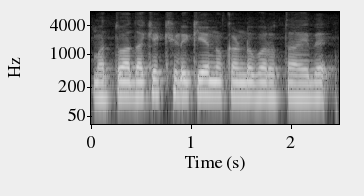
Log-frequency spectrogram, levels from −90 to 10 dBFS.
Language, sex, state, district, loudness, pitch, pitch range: Kannada, male, Karnataka, Bidar, -14 LUFS, 130 Hz, 125-135 Hz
